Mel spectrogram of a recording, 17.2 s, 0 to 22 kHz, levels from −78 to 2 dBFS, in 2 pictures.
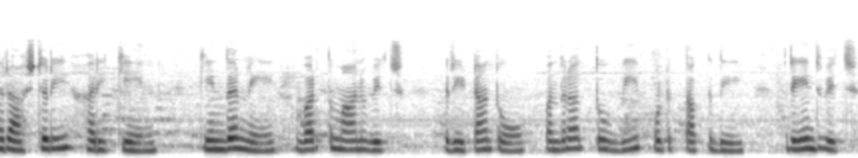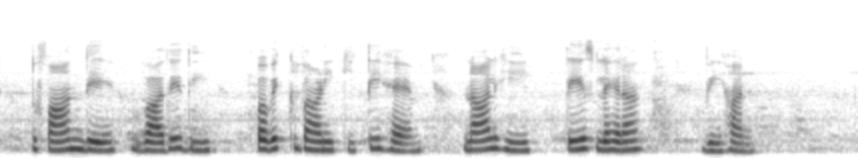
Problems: constant background noise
